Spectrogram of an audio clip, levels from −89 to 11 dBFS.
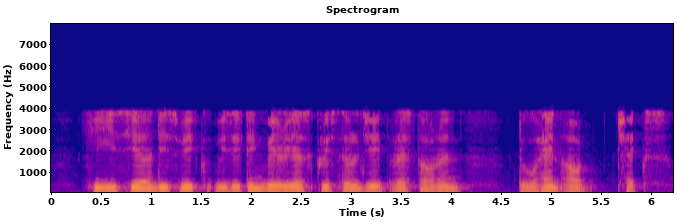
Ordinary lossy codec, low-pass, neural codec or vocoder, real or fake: AAC, 16 kbps; 7.2 kHz; none; real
